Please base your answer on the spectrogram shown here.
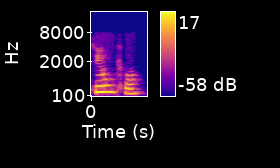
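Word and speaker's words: triunfo: Оце амфітріон і тріу тріумфо. Тріумфо. Так, тріумф у нас теж це слово використовується, але в нас через м пишеться. В них пишеться через н, але вимовляється все одно тріумфо.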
